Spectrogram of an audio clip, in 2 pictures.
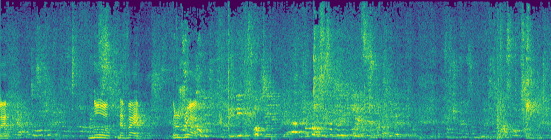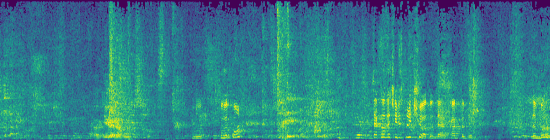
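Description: Children talk and call out nearby in an echoing hall.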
